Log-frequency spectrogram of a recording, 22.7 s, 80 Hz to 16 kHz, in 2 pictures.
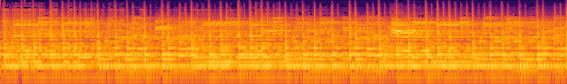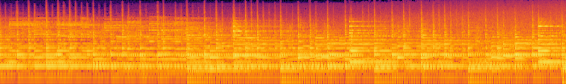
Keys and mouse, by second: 2.1 1, 3.2 r, 5.0-6.2 drag, 6.4 alt+x, 8.0 click, 9.9 alt+middle click, 11.0 4, 11.3 click, 13.2-14.7 drag, 16.4 alt+click, 17.2 click, 18.1 alt+click, 18.5 alt+click, 18.8 click, 19.1 1, 19.6 middle click, 19.8 click, 20.4 r, 21.5 click, 22.1 click, 22.4 click.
